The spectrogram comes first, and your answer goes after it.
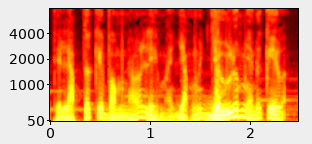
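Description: A man telling a ghost story, animated, repeating words for effect and speaking straight to his listeners. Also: low-pitched, rapid-fire, slightly rough, soft background music. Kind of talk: spoken ghost story narration.

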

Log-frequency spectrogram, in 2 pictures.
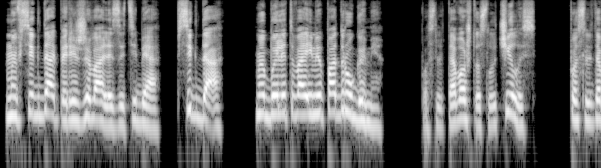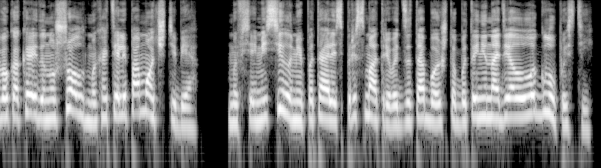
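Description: A woman reading an audiobook, voicing a blunt young woman who speaks forcefully and reproachfully. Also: mid-range voice, fast, dry recording, clean studio sound, pitched above the performer's own voice, lightly acted. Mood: angry, reproachful. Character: young woman, blunt, sharp-tongued friend.

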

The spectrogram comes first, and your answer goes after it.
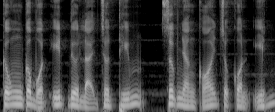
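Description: A man's voice: medium pitch, moderate pace, no echo, soft background music, close to an everyday voice. A man doing a kindly older village woman. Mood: consoling. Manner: gentle, consoling.

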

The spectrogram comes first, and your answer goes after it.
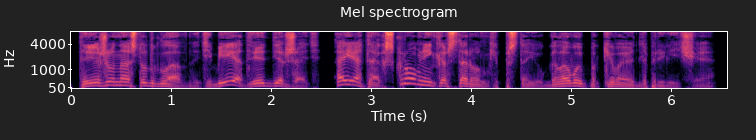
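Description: A man's voice: mid-range voice, huge pitch swings, brisk, no room sound, clean studio sound. A man voicing a sarcastic, nervous, middle-aged male department head who grumbles about his boss. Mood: grumbling sarcastic.

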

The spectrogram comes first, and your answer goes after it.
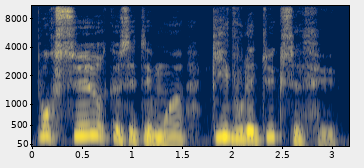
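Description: A man's voice: sits high, huge pitch swings, unhurried, warm tone, husky, voice pushed up, full character voice. A man reading aloud and voicing an old male druid impostor who talks in a glib, jeering, unflappable way. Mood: mocking. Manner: jeering, chatty, theatrical.

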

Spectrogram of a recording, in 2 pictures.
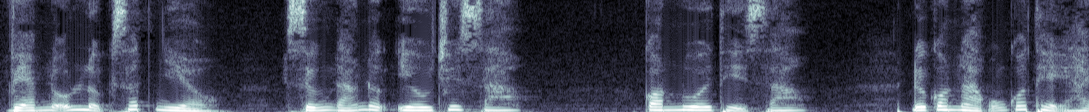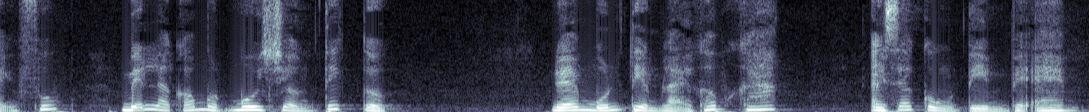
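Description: A tender young husband in a spoken novel, read by a woman. He speaks calmly and reassuringly. The tone is mellow and unforced. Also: medium pitch, brisk, breathy edge.

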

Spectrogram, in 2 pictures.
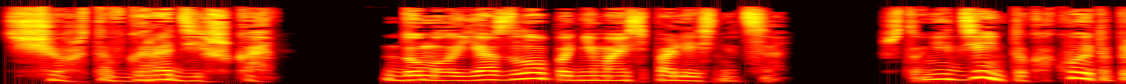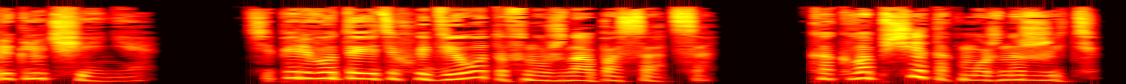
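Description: A woman reading a first-person audiobook, expressive and sardonic. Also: lowish voice, normal speed, no room sound, clean studio sound. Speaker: audiobook narrator.

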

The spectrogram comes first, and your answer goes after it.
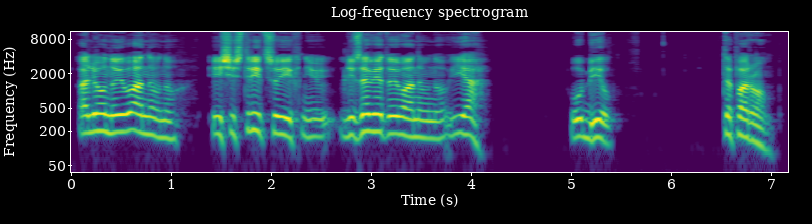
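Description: A man reading the part of a pale young prisoner who confesses in a halting, breathless voice. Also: fairly high pitch, a bit bright, no echo, studio quality, pitched above the performer's own voice. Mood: desperate confession.

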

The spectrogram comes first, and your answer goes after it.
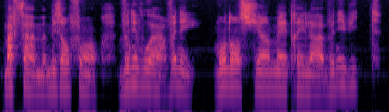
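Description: A man's voice: medium pitch, a little slow, natural voice. A man voicing an emotional, grateful innkeeper who speaks in raised, exclamatory bursts. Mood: overjoyed. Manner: effusive, exclamatory.

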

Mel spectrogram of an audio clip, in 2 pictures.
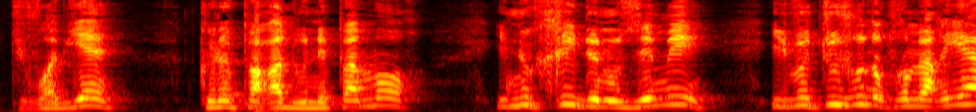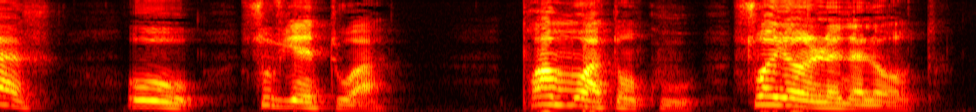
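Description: A man reading an audiobook, voicing a passionate young woman with a high, urgent, straining voice. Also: very animated, a little slow. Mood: tender coaxing. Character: passionate young woman, fierce and pleading lover.

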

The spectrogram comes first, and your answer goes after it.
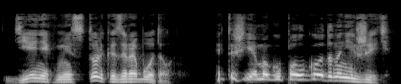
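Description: A man's voice: medium pitch, huge pitch swings, fairly quick, vocal fry, pitched above the performer's own voice, full character voice. A man voicing a naive, greedy young man, eager and gleeful.

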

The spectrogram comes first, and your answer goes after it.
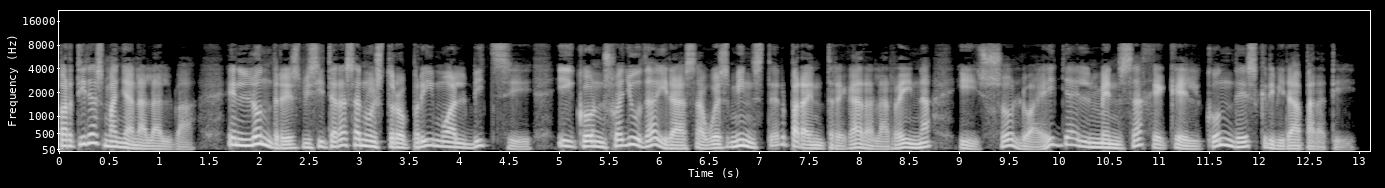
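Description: Man playing a cunning older banker, smooth, persuasive, lively inflection. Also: medium pitch, unhurried, no echo, pitched above the performer's own voice. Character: cunning older Italian male banker, soft-spoken.

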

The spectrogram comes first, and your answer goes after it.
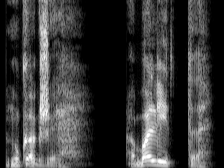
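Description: A man's voice: a little high, very animated, normal speed, vocal fry, dry recording, studio quality, pitched above the performer's own voice. A man voicing a talkative, grumbling old man in a hospital ward, folksy and fussy. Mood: whining. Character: chatty old male hospital patient, grumbling.

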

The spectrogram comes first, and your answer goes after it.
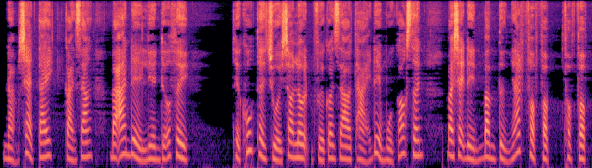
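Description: Một người phụ nữ đọc truyện audio, giọng kể đều và giàu kịch tính. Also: female voice, medium pitch, moderate pace, no echo, studio quality. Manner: steady, dramatic storytelling. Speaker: audiobook narrator. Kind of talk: scripted story narration.

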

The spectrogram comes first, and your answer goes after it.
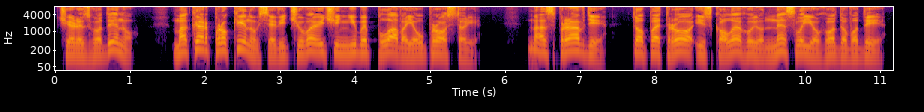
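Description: A man's voice: on the high side, expressive, measured pace, dry recording. Dry, close male audiobook narrator.

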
